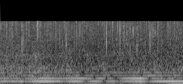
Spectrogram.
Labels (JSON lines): {"label": "biophony, midshipman", "recorder": "SoundTrap 500"}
